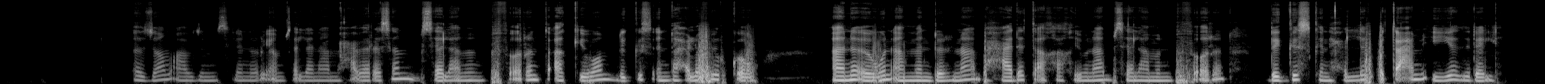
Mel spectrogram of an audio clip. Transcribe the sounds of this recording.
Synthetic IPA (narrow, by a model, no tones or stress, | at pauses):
ʔɨzo̞maβzɨmɨslinɨɾḭʔo̞̰mz̥ɐlːɐnamaħβɐɾɐsɐβbɨsɐlamɨnbɨfɨ̰χʼɾɨnt̪ʰɐʔakʰːiβo̞md̪ɨɡɨsɨnd̪aħlɐfujɪɾɨkʰːɐβu | ʔanɐʔɨwʊnaβmɐnd̪ɐɾnabɨħad̪ɐt̪ʰɐʔa̰xaxiβnabɨsɐlamɨnbɨfɨ̰χʼɾɨ̰n | d̪ɨɡɨskʰɨnɨħɨlːɨfbɨt̪ʼa̰ʕmiʔɨjːɛzɨd̪ɐlːi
